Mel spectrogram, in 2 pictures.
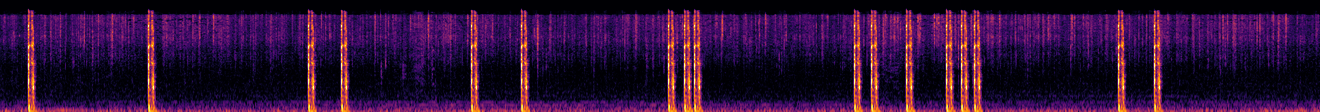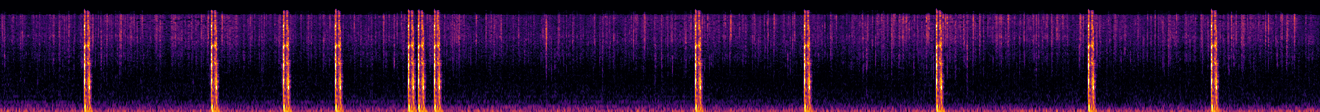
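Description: Small metal pieces click and clack as they slide into place.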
